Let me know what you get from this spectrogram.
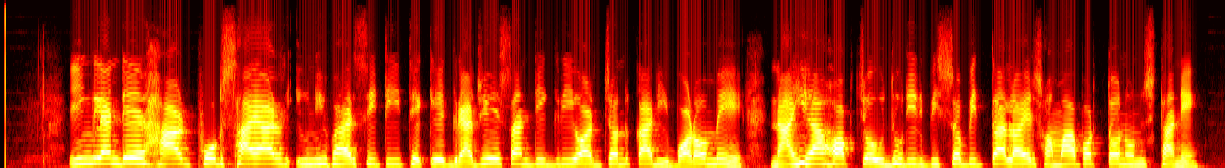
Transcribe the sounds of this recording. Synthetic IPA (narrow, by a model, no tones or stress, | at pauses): iŋlɛɳɖeɾɦaɾfʰoɖʃaeaɾjunibʱaɾsiʈit̪ʰekeɡɾɛd͡ʑueʃonɖiɡɾiɔɾd͡ʑonkaɾibɔɽomenaɦiaɦɔkt͡ɕowd̪ʱuɾiɾbiʃːobid̪ːalɔeɾʃɔmaboɾt̪ːononuʃʈʰane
